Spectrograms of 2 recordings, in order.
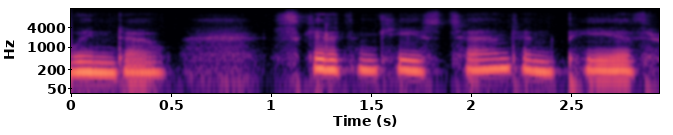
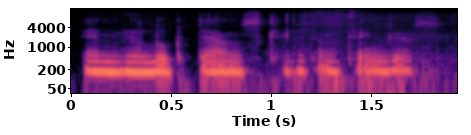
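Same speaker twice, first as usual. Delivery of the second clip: plain reading voice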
